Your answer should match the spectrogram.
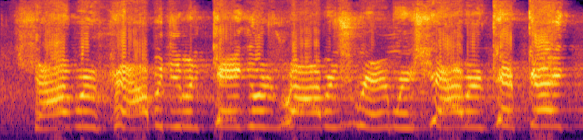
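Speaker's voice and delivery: high, loud frantic yelling in mock Dutch; rapid-fire "ay, ay, ay" from a furious cyclist; hammed-up Dutch outrage; losing it. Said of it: "people lose their shit".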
